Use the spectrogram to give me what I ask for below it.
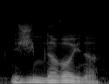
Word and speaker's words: Zimna wojna: Zimna wojna.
